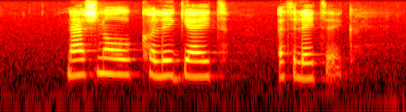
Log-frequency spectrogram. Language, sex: English, female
